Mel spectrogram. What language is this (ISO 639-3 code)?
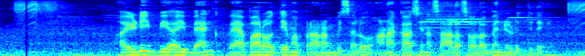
kan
